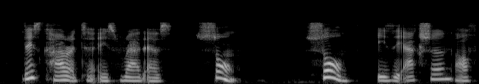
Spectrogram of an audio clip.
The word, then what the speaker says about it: 送: This character should be pronounced in the fourth tone, song, song. Note that although it has the same spelling as the word song in English, it should not be pronounced as such.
